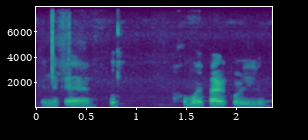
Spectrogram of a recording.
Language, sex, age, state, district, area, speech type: Assamese, male, 18-30, Assam, Tinsukia, rural, spontaneous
